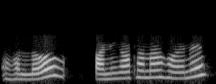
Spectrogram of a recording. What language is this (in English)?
Assamese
